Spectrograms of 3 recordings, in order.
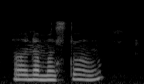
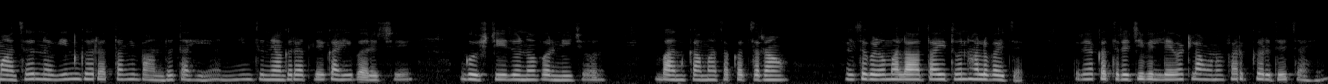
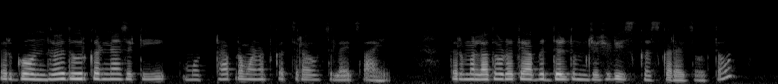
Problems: none marked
